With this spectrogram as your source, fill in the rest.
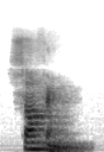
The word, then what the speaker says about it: soften: end as a suffix soften yeah soft has a t as a phoneme but soften has a silent t so it says soften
